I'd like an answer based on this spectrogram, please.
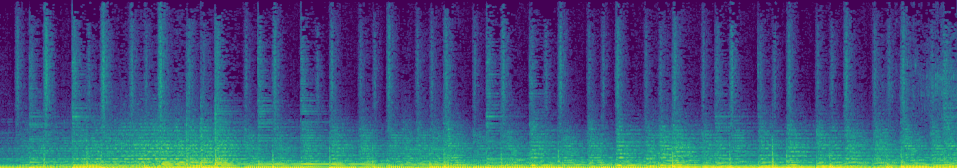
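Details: Gentle instrumental background music plays throughout, steady and full, with no animal sounds audible.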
